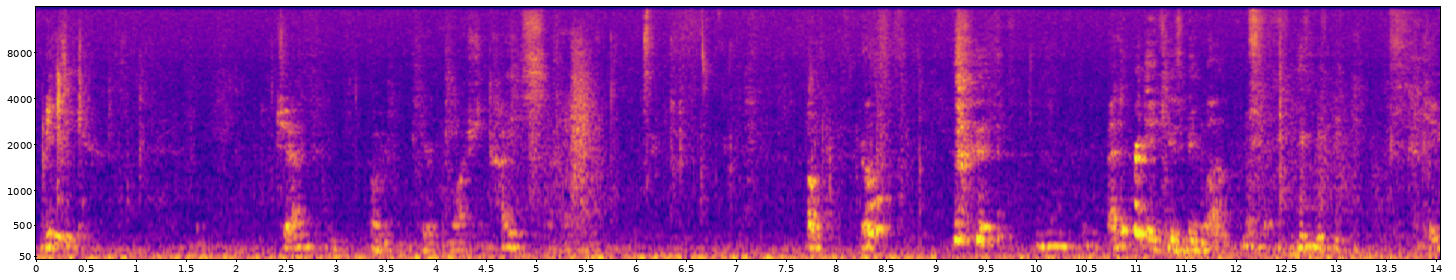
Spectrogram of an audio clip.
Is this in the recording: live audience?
yes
